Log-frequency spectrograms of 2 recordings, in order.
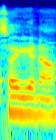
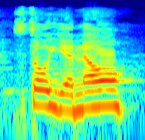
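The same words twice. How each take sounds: First: It is said in a plain, neutral accent. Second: It is said in an exaggerated northern Minnesota accent. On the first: This is how people there really talk. The speaker calls it right. "I just said so you know" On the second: This is the stereotype shown on TV. The speaker calls it wrong. "I didn't say, so you know. Like, it's it's not like that"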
